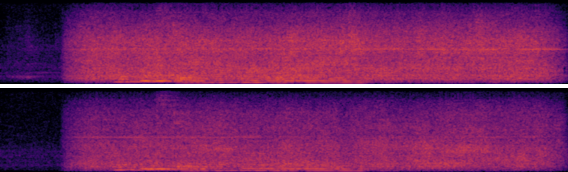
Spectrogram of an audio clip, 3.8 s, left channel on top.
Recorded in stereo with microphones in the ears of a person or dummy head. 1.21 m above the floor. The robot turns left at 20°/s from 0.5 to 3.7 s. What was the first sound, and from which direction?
A woman speaking, 60° left.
